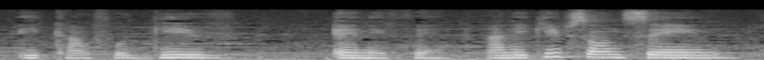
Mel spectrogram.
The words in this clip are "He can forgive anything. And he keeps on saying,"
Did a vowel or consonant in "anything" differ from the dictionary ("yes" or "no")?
no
